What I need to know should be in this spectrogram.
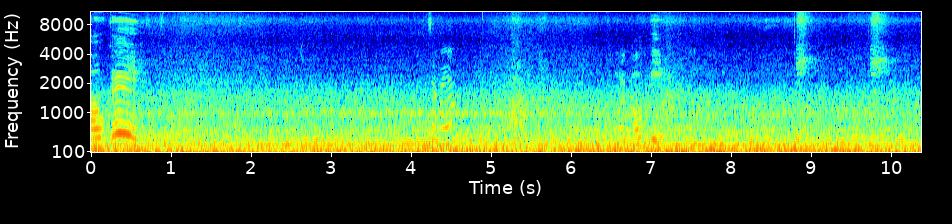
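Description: A car engine hums and tyres rumble on the road from inside a moving car.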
